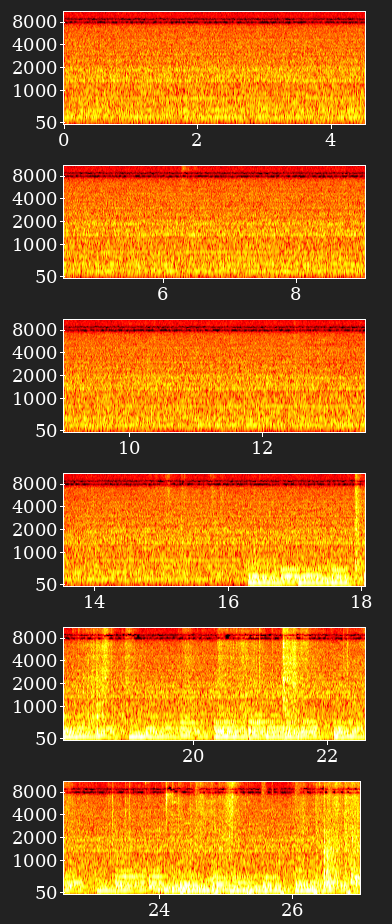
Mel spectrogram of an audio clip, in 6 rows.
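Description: A small electric fan inside a homemade styrofoam-cooler ice air cooler running with a steady hum. About 16 seconds in, background music with low notes starts over it, and light knocks and clicks come as the foam cooler is handled.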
